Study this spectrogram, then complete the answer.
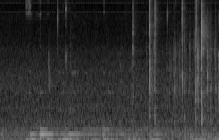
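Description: Soft typing on a computer keyboard while writing React code, with scattered quiet keystrokes that build into a denser run of taps and clicks toward the end, fairly faint and with no speech.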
